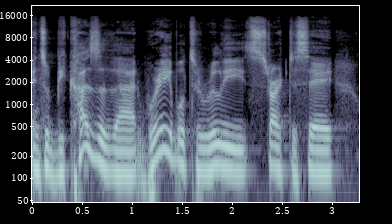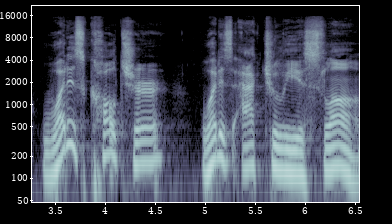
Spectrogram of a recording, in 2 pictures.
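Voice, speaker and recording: With an American accent, a man talks at a moderate pace. He leaves long, frequent pauses against a quiet background. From Texas, Fort Bend (Houston area). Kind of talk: casual chat. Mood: thoughtful, calm. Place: studio. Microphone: studio mic.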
